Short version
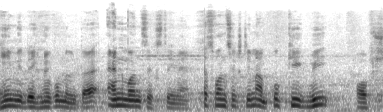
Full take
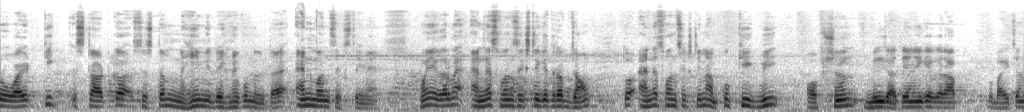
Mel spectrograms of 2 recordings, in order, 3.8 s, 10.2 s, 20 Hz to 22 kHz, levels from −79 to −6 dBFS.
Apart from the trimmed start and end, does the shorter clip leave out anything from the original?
yes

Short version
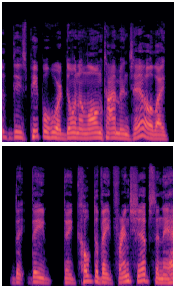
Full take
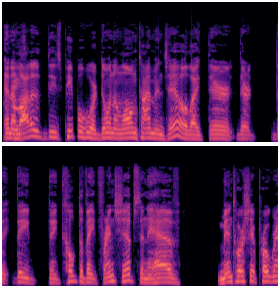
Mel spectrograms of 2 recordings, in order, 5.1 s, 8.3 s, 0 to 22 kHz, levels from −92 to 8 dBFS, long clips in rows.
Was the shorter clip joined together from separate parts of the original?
yes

